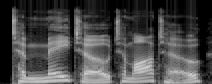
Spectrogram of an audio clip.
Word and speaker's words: tomato: For instance, the pronunciation of tomato, differs with Americans stressing the first syllable and Brits the second.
